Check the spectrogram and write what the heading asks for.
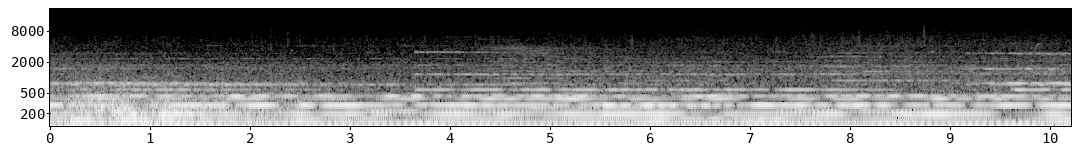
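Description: Slow ambient meditation music: sustained, overlapping synth tones that shift to new notes every few seconds, over a steady soft rain-like hiss.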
